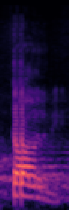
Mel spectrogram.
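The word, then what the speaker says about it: Ptolemy: टॉल्मी। आपको पीस में साइलेंट रहेगा, तो कई साल तक यही माना गया, लेकिन ये गलत था।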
